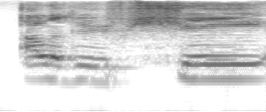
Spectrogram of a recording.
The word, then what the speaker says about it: Ealadubhsidhe: Well, I am Aladoof She on Twitter. That is spelled EALADUBHSIDHE.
